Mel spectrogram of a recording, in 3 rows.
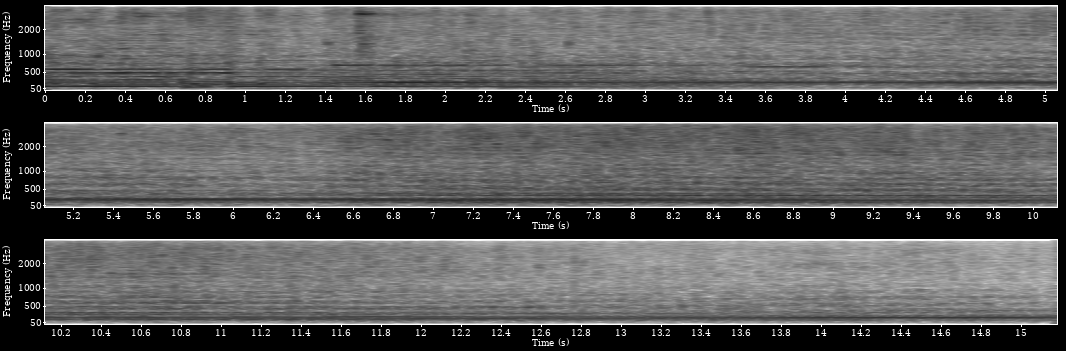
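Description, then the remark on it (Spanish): The engine of an H-10 helicopter drones loudly and steadily as it lands at Central Oriente, an old abandoned sugar mill a few kilometres from Palma Soriano, on 28 December 1958; a continuous low mechanical roar with a slight shift in pitch as it settles down, with no voices. “El helicóptero H-10 se posa en tierras de Central Oriente, viejo ingenio abandonado a pocos kilómetros de Palma Soriano.”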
